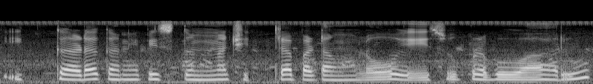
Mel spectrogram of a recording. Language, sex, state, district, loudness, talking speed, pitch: Telugu, female, Andhra Pradesh, Sri Satya Sai, -14 LUFS, 50 wpm, 215 Hz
